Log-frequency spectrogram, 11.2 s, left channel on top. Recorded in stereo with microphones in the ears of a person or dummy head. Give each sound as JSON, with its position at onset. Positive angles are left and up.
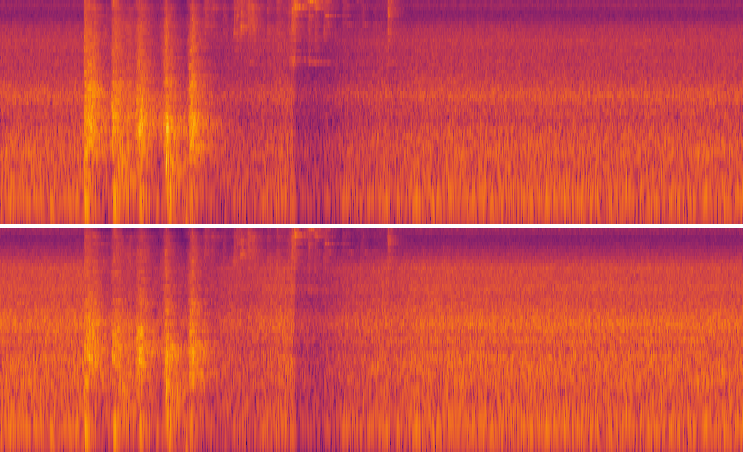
{"t": 1.2, "sound": "running footsteps", "side_deg": 35, "distance_m": 1.8}
{"t": 3.0, "sound": "keys jangling", "side_deg": -15, "distance_m": 0.9}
